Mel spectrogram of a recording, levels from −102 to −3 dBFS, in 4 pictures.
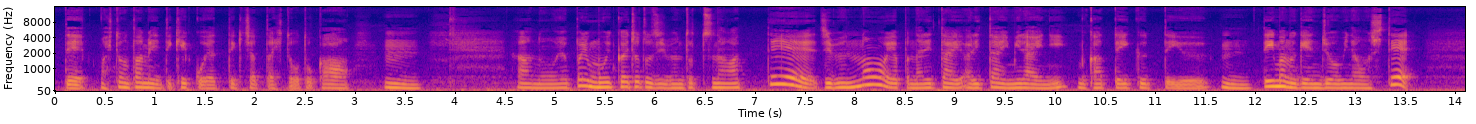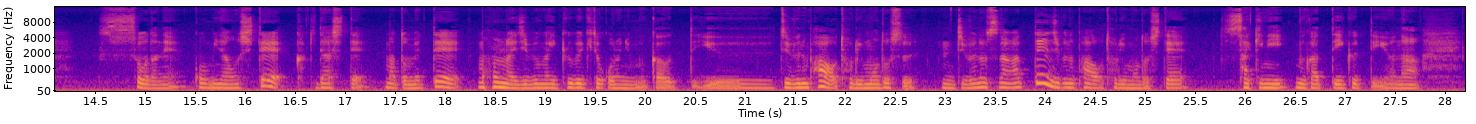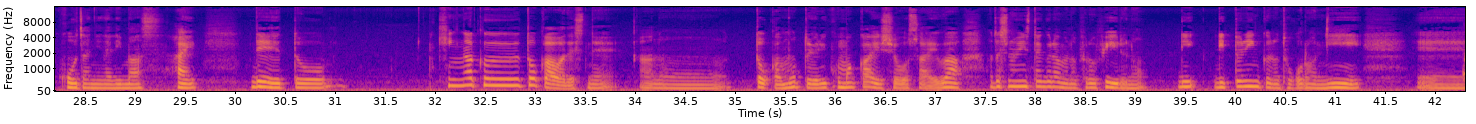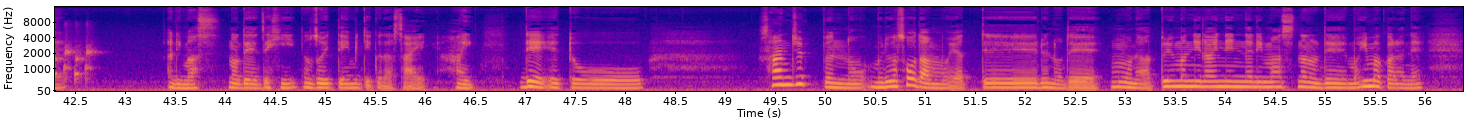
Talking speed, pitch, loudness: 320 characters per minute, 175 Hz, -33 LUFS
